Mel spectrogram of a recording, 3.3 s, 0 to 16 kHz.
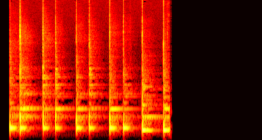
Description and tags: JV bongo loops for ya 1!
Recorded with various dynamic mic (mostly 421 and sm58 with no head basket)
bongo, congatronics, loops, samples, tribal, Unorthodox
